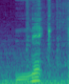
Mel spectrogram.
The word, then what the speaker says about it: Nic: My name is Nick Nation from Nation Entertainment. You can find us on Instagram, Nation underscore Entertainment, exactly how it is spelled, and on uh, Snapchat. You can find me, Nick N I C dash Nation.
